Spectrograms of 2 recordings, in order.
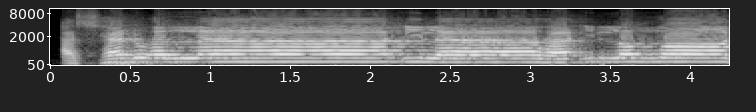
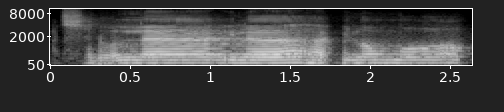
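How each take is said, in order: First: It is said in a loud, long voice. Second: It is said in a quiet, small voice.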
